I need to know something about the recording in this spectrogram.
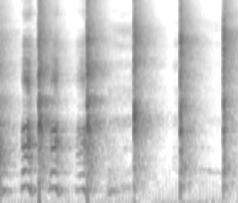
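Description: One person clapping hands, about five claps at an even pace of roughly two a second.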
